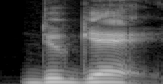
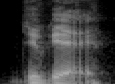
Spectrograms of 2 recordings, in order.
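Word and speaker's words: Duguet: uh chief financial officer frederick du gaye i guess is how you pronounce that d-u-g-u-e-t i think that's do gay um but essentially this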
